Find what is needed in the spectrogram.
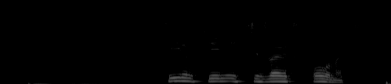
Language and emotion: Russian, neutral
